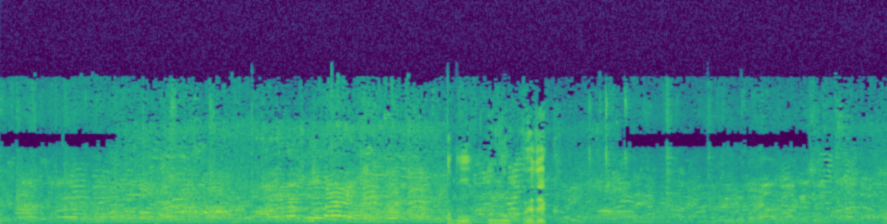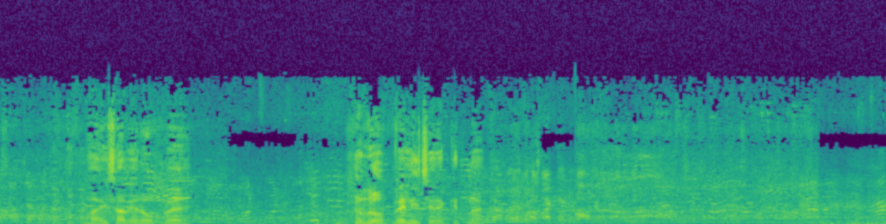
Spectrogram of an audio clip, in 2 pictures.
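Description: A crowd of people chatter on all sides.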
